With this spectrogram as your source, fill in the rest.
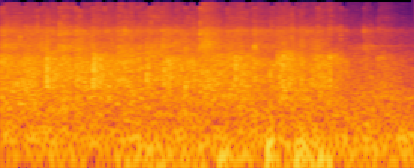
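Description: Congregation in a church claps steadily as one dense, even wash of applause, loud and close, without talk, during a Sunday sermon.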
